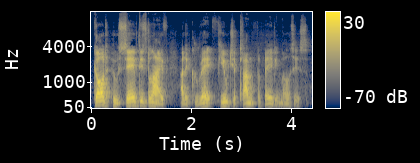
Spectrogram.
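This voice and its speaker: A man narrating a scripted children's Bible story with dramatic, expressive delivery. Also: fairly low pitch, unhurried.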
